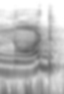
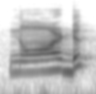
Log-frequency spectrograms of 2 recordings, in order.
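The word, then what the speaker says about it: Nord: फिर आ जाता है नॉर्थ यानी कि नॉर्ड। नॉर्ड, डी है हमारा ड, नॉर्ड, ओके।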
